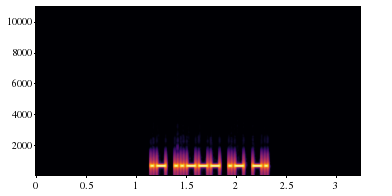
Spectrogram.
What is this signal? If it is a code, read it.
Morse code, heard as a keyed tone, about 40 wpm, 700 Hz. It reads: A2AN
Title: Common Cut Numbers - 4-Digit 40wpm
